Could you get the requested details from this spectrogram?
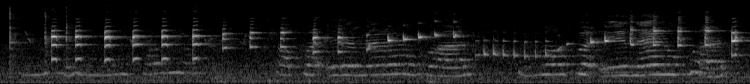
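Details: Long-tailed shrike repeating a crisp note roughly three times per second, then shifting into varied whistled phrases; lure recording from a crowded home area, with low murmuring background noise.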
